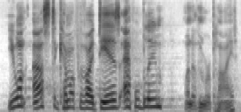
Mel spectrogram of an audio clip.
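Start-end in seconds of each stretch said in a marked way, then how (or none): 0.1-2.4 put-on higher, skeptical young filly; a doubtful little pony teasing her friend. Scootaloo doubting Apple Bloom's speech, high and skeptical.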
